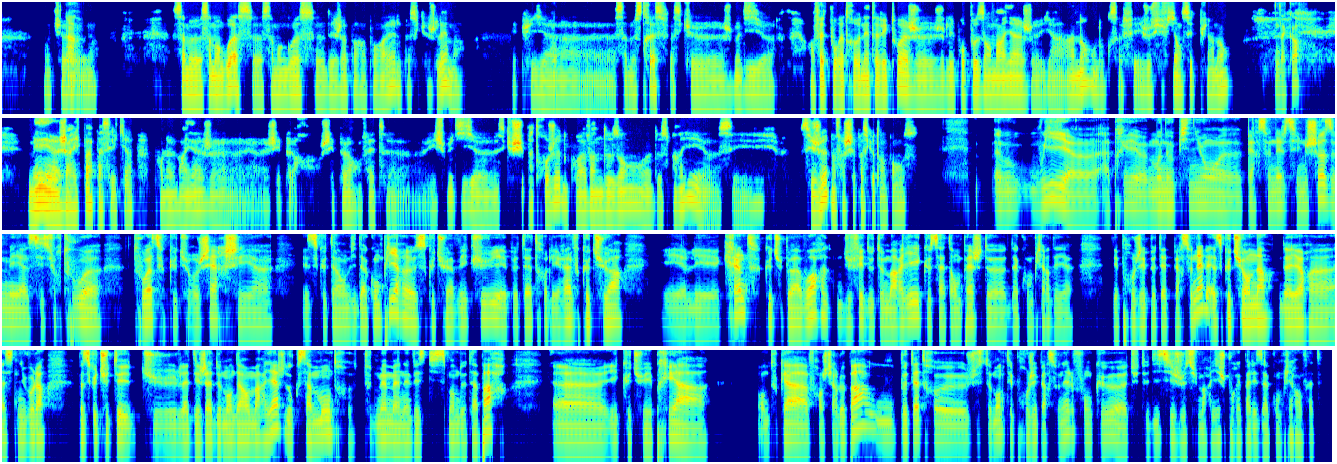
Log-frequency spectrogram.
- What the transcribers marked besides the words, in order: tapping
- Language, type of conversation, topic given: French, advice, Ressentez-vous une pression sociale à vous marier avant un certain âge ?
- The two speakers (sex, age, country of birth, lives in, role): male, 30-34, France, France, advisor; male, 30-34, France, France, user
